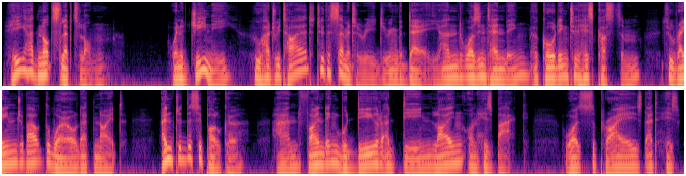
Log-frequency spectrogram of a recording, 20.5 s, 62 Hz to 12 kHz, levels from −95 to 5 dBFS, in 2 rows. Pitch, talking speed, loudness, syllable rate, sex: 100 Hz, 140 wpm, -22 LUFS, 4.2 syllables/s, male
